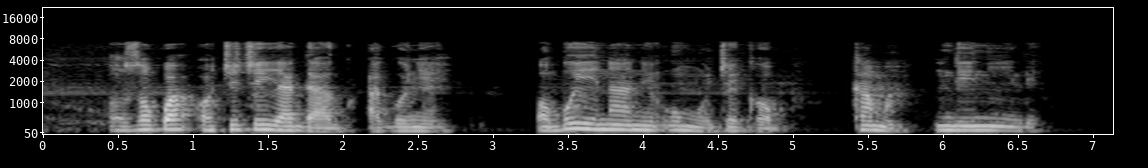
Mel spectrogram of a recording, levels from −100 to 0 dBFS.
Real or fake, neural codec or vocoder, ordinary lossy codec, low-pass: real; none; none; 7.2 kHz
